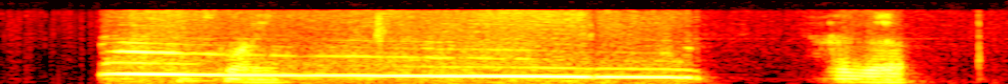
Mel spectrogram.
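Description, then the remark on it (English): A dog lets out one long, drawn-out howl that slowly sinks in pitch over about three seconds, then a short second howl after a pause; fairly loud, with no talking. “I'm saying good boy to the howling because anytime he hears like police sirens, he howls.”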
